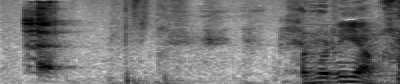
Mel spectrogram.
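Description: A man's brief throaty, hiccup-like vocal sound right at the start, made in a mock-choking gesture. About a second and a half in, a man's voice starts speaking.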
